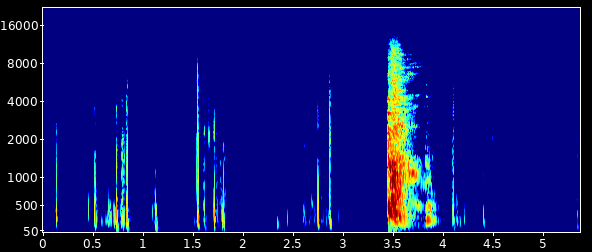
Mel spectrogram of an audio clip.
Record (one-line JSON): {"cough_length": "5.4 s", "cough_amplitude": 29204, "cough_signal_mean_std_ratio": 0.15, "survey_phase": "beta (2021-08-13 to 2022-03-07)", "age": "45-64", "gender": "Female", "wearing_mask": "No", "symptom_none": true, "smoker_status": "Never smoked", "respiratory_condition_asthma": false, "respiratory_condition_other": false, "recruitment_source": "REACT", "submission_delay": "3 days", "covid_test_result": "Negative", "covid_test_method": "RT-qPCR"}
